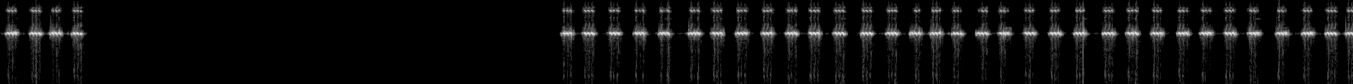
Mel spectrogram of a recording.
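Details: Cricket: a brief burst of shrill chirps, nearly five seconds of silence, then a long unbroken run of high pulses at about four per second; nothing else audible.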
